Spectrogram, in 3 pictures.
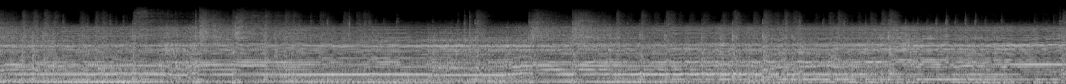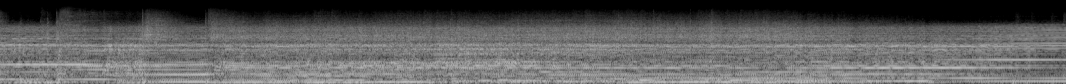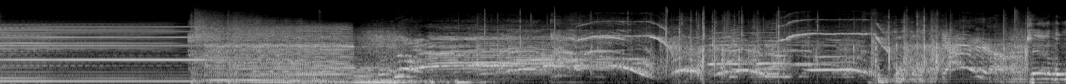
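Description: Live heavy metal band playing loud distorted electric guitars, bass and drums. About two-thirds of the way through the full band drops out, leaving held notes and sweeping, wavering pitch glides.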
